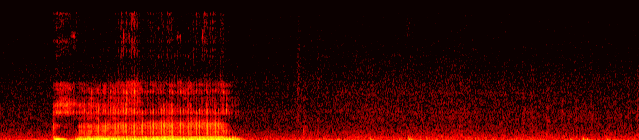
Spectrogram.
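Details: French Bulldog snoring: a single loud, grunting snore lasting nearly two seconds, then quiet; snoring in a flat-faced dog.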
